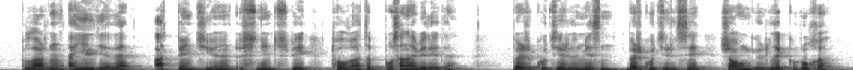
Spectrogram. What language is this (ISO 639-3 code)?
kaz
